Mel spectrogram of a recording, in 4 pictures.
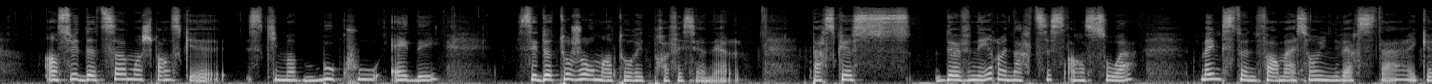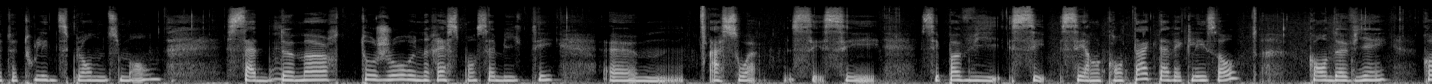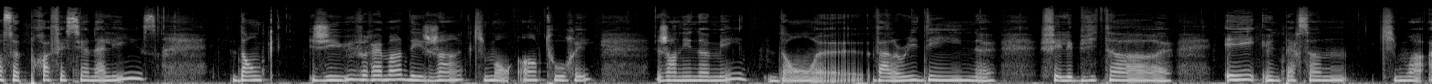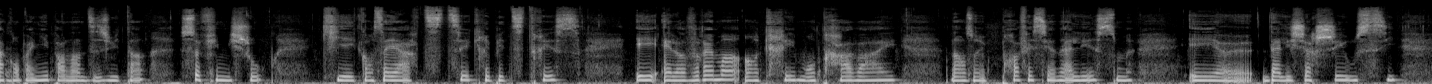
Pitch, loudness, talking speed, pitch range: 190 Hz, -20 LUFS, 120 wpm, 180-205 Hz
